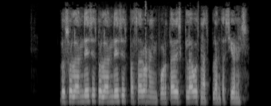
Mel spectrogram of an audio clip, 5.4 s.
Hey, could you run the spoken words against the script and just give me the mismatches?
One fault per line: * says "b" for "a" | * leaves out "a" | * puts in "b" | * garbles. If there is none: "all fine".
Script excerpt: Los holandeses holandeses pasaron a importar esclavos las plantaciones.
all fine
